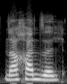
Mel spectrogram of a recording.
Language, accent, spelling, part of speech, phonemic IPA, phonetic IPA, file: Armenian, Eastern Armenian, նախանձել, verb, /nɑχɑnˈd͡zel/, [nɑχɑnd͡zél], Hy-նախանձել.ogg
- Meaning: to envy, be envious (of), be jealous (of)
